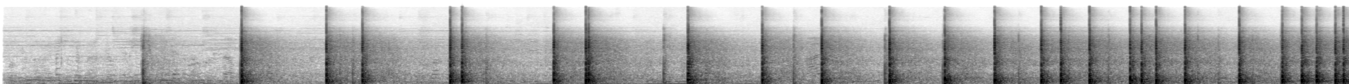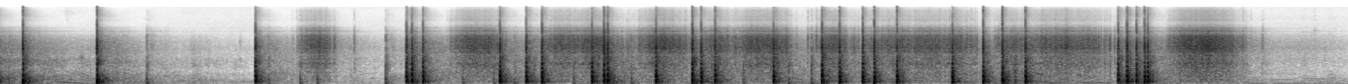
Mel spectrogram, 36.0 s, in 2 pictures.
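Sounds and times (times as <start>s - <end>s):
fireworks launch and burst reports: 3.2s - 6.8s, 23.2s - 34.7s
fireworks crackle: 7.4s - 20.8s, 21.4s - 35.0s.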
